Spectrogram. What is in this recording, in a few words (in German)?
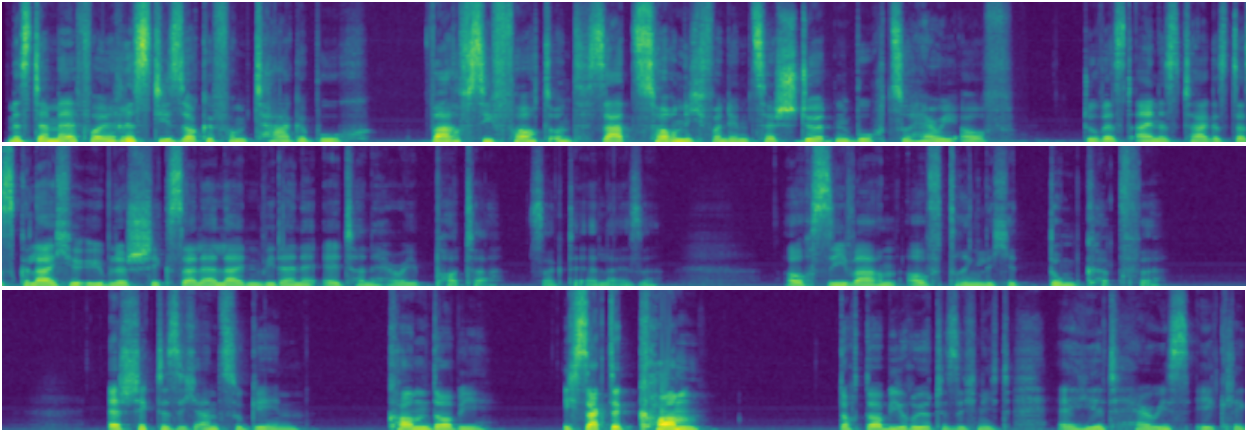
Hoerbuch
